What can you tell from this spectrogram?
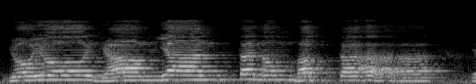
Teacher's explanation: न के ऊपर अनुस्वार जो आ रहा है पहले चरण में, उसके बाद का अक्षर है भ, और अनुस्वार के बाद जब भ आएगा तो अनुस्वार का उच्चारण होगा म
